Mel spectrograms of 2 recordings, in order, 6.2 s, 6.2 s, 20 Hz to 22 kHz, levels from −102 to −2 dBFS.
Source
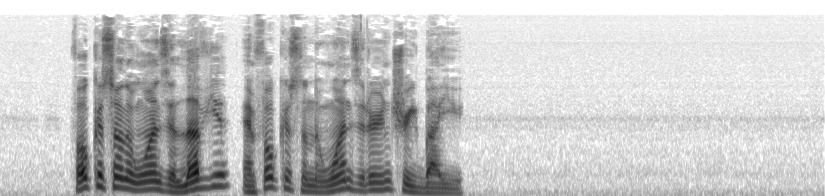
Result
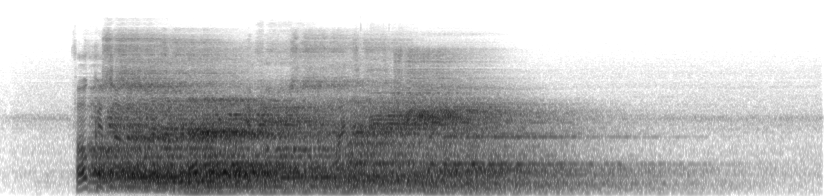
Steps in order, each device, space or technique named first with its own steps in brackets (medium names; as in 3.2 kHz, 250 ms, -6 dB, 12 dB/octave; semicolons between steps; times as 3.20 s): station announcement (band-pass 320–3600 Hz; peaking EQ 1.8 kHz +5.5 dB 0.41 oct; loudspeakers at several distances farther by 58 m -10 dB, 73 m -4 dB; reverberation RT60 2.4 s, pre-delay 71 ms, DRR -7 dB); trim -4.5 dB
